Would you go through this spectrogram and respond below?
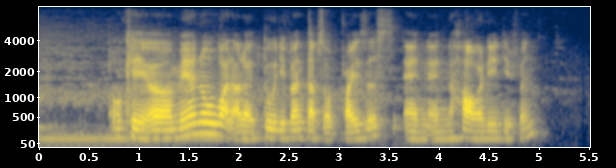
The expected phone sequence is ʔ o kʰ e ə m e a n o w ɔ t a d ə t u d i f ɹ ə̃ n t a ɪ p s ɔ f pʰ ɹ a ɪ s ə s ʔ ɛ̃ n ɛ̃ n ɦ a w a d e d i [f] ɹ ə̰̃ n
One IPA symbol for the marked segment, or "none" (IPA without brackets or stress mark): f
